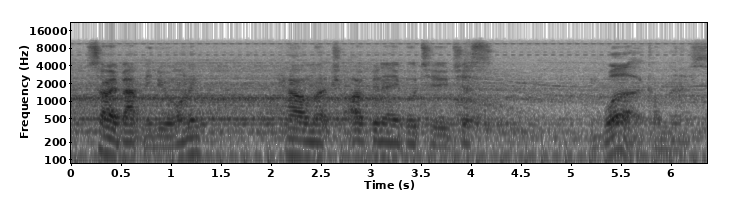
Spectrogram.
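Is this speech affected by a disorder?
No.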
